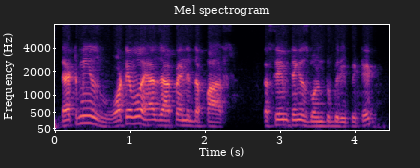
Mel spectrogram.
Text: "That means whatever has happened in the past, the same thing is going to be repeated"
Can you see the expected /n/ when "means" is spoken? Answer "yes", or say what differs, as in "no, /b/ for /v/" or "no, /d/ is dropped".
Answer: yes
